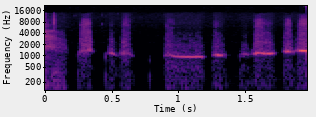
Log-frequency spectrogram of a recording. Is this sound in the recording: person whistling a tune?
yes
